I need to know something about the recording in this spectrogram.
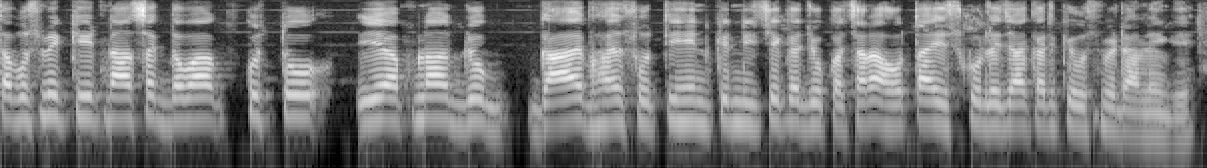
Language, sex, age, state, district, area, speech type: Hindi, male, 60+, Uttar Pradesh, Jaunpur, urban, spontaneous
